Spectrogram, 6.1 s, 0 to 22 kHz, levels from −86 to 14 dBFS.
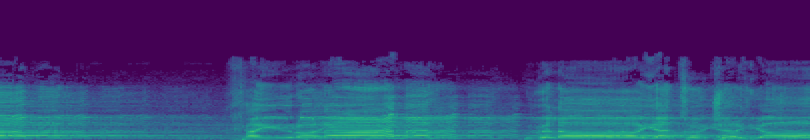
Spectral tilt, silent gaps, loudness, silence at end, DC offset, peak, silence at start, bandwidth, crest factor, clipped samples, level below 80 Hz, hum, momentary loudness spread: -1.5 dB/octave; none; -16 LUFS; 0 s; under 0.1%; 0 dBFS; 0 s; 13.5 kHz; 16 dB; under 0.1%; -54 dBFS; none; 17 LU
